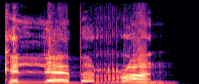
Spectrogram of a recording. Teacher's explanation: je vais faire l'idgham, l'élision entre le lam et le ra, et je vais dire kalla barran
